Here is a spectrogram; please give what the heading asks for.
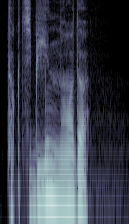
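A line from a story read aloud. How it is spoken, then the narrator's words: Grumbled under breath. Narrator (Russian): проворчала про себя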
